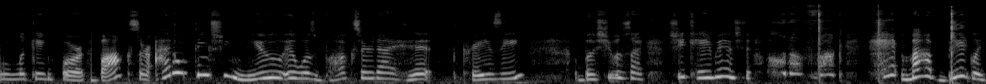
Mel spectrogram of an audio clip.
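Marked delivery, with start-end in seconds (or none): 7.7-9.7 put-on high, enraged, furious shouting. Retelling how an older sister burst in looking for someone: imitating an angry yell. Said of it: "she was so angry".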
